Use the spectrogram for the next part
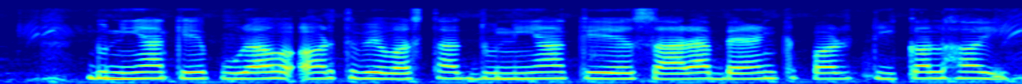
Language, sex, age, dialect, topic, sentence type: Magahi, female, 18-24, Western, banking, statement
